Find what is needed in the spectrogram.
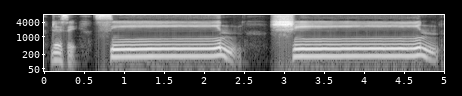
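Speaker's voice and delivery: सीन held long with a hissing s; whistling sibilant. Shown as a demonstration. Teacher models a long whistling सीन. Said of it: "सीटी की आवाज़ निकलती है".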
